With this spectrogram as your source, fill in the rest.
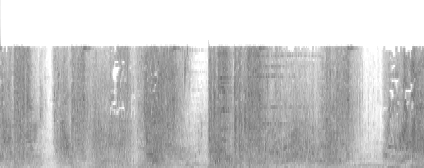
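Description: Game creatures clash with magical whooshes and heavy impacts.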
